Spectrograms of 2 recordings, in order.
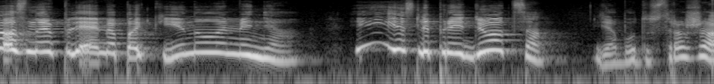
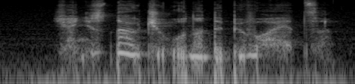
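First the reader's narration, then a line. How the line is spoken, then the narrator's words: Barely audible reply. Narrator (Russian): еле слышно ответил Огнегриф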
